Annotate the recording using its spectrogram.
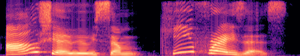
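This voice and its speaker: A woman teaching English phrases in a clear, emphatic, sing-song way. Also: on the high side, huge pitch swings, drawn-out words, a bit bright. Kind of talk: slow instructional explanation.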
